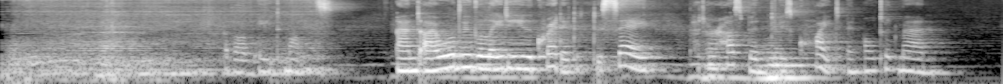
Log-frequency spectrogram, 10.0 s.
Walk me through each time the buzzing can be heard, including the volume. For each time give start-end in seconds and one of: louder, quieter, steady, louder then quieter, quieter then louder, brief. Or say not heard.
0.0-9.9 quieter then louder.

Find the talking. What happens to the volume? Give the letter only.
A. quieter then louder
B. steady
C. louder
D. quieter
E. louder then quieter
E.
